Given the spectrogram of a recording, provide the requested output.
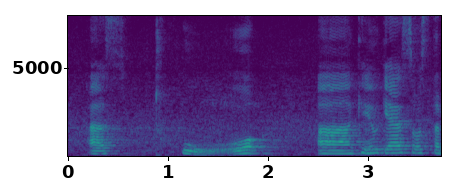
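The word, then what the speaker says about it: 土: A Li, this character, is combined with this part, which pronounced as Tian, and this part, which pronounced as Tu.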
